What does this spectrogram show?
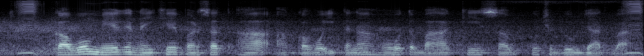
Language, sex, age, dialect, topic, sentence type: Bhojpuri, male, 18-24, Northern, agriculture, statement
